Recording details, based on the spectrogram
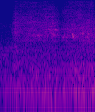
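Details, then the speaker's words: Bluetooth amplifier's left channel after about five minutes at full volume. It gives only a faint, harsh, scratchy "korr" rasp with no clean audio, while the right channel plays fine; an IC change is suggested. Amplifier channel crackle. "ಇದು left channel speaker ಬರ್ತಾಯಿಲ್ಲ, ಇದು connect ಆಗಿದೆ. ಮತ್ತು sound ತುಂಬ ಸಣ್ಣಕ್ಕೆ ಬರ್ತಾಯಿದೆ ನೋಡಿ. ಕೇಳಿಸ್ತಾ ಇದೆಯಾ? ಕೊರ್ರ ಅಂತ ಸೌಂಡ್ ಬರ್ತಾಯಿದೆ, ಇನ್ನೇನು ಬರ್ತಾಯಿಲ್ಲ ಅದರಲ್ಲಿ ನೋಡಿ."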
